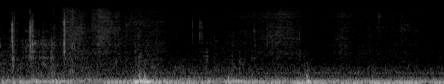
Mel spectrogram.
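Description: Steady low rumble of a car being driven, a continuous engine and road drone with some wind buffeting on the microphone, no talking over it.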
